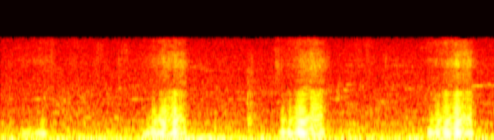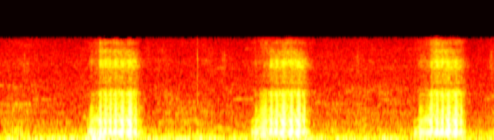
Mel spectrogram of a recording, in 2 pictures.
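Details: Sleeping dog snoring with deep, rattling breaths, six loud snores in fifteen seconds, roughly one every two and a half seconds, each a rough, low-pitched buzz lasting close to a second, with quiet breathing between.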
